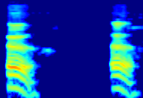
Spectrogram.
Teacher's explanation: Baris mati ni dia duduk antara buka dengan muncung.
